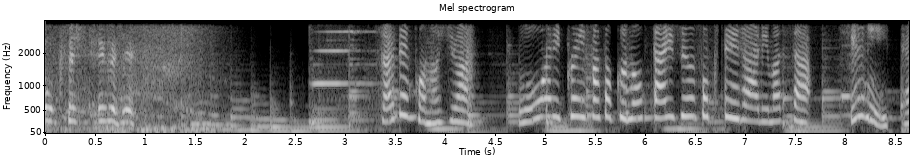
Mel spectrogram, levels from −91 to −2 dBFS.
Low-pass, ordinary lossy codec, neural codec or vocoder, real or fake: 3.6 kHz; none; codec, 16 kHz, 1 kbps, X-Codec, HuBERT features, trained on general audio; fake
